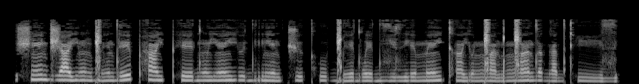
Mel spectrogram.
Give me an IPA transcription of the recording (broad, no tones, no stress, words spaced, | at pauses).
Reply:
ʃẽd͡ʒajũɡ͡ǁẽd epʰãj pʰedũj ẽjʉd rʲẽdt͡ʃʉkʰu ɡ͡ǁedwedzʲɵzje mẽjkʰɐ̃jɵŋ͡ǁãd ŋ͡ǁɐ̃dɐɡad kʰiz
